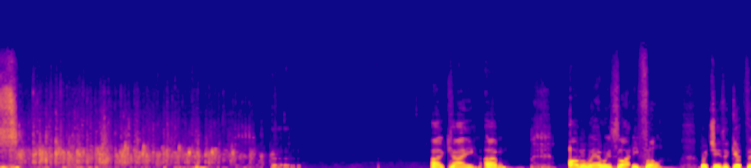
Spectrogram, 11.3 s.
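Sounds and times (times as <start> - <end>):
audience applause welcoming speaker: 0.0 - 4.3
speech: 6.5 - 7.7, 8.6 - 11.2.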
